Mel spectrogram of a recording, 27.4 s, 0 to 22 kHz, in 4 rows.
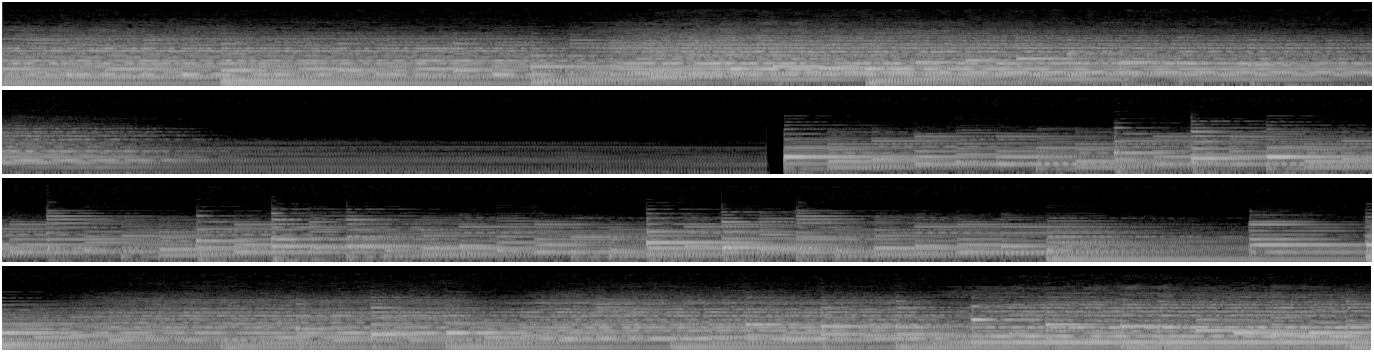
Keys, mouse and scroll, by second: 0.0 ctrl+z, 0.3 click, 0.5 click, 0.9 click, 1.2 ctrl+z, 1.4 ctrl+z, 1.9 ctrl+z, 2.4 ctrl+z, 5.7-8.3 drag, 8.7 ctrl+z, 10.5 click, 17.6 ], 17.7 ], 18.2 [, 18.5 [, 18.6 click, 19.5 ctrl+z, 19.7 [, 20.0 click, 21.2 click, 21.3 [, 21.5 click, 23.7 click, 24.0 [, 24.3 click, 24.8 ctrl+z, 24.8 [, 25.0-26.7 drag, 26.7 [, 27.0 click.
